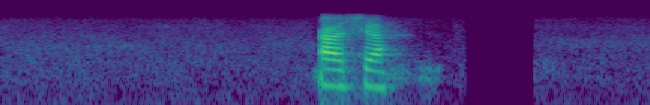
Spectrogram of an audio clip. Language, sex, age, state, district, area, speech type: Dogri, female, 30-45, Jammu and Kashmir, Reasi, rural, conversation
